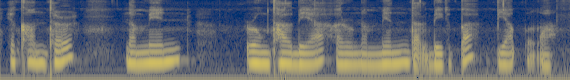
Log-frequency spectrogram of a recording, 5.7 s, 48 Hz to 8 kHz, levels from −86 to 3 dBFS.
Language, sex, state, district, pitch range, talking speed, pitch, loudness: Garo, female, Meghalaya, West Garo Hills, 135-160 Hz, 95 wpm, 145 Hz, -23 LUFS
